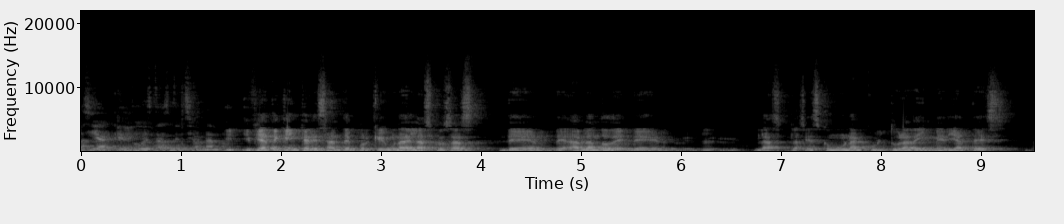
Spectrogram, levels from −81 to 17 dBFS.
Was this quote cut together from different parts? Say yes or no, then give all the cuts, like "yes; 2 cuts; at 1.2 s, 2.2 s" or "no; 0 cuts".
yes; 1 cut; at 7.2 s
